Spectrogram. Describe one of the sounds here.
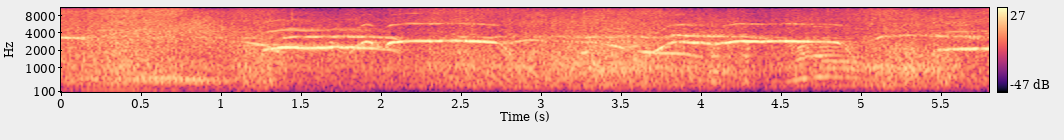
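A crowd cheers and shouts along a road outdoors.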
